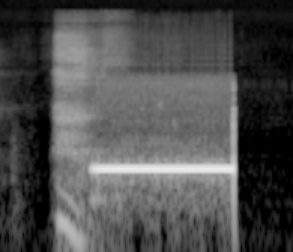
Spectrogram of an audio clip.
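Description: A telephone tone while placing a call: one long, steady, loud mid-pitched beep lasting about a second, preceded by a brief burst of other sound.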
